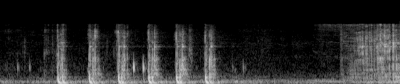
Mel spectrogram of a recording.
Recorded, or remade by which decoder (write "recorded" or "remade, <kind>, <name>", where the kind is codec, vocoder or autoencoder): recorded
